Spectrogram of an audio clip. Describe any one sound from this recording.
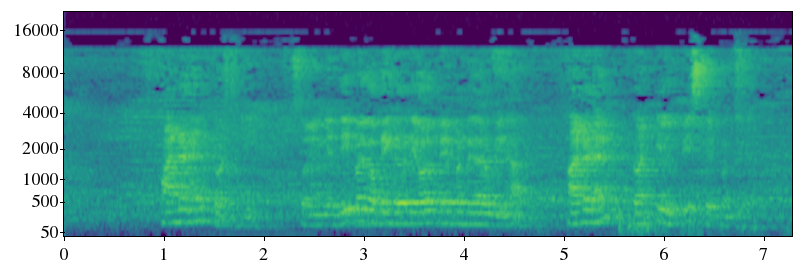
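A young man speaks calmly, explaining.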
